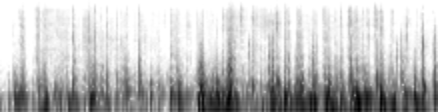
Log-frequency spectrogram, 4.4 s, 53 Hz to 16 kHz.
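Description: A polymer £20 banknote is held taut in both hands while long nails scratch across it and it is crinkled. The result is a dense run of short, dry scratches and crackles that are close and low-heavy, with brief rustling flecks reaching up high.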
